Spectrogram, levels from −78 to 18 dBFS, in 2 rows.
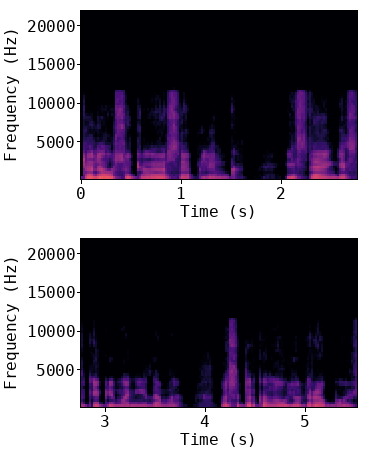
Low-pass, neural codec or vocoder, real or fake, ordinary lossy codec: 10.8 kHz; codec, 44.1 kHz, 3.4 kbps, Pupu-Codec; fake; Opus, 16 kbps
